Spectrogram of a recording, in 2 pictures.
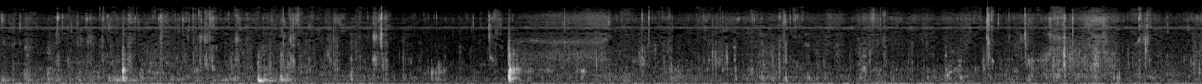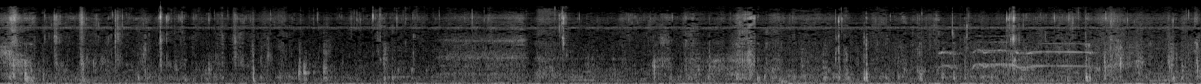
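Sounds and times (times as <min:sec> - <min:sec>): wet chewing and lip-smacking: 0:00.0 - 0:24.0
rooster crowing: 0:21.3 - 0:23.6.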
